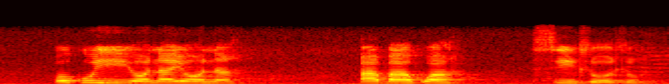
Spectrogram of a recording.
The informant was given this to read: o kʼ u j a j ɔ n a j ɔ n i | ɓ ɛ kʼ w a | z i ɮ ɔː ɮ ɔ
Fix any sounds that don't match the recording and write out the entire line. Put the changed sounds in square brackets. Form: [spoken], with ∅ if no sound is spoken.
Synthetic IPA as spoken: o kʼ u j [i] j ɔ n a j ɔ n [a] | ɓ [a] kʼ w a | [s] i ɮ ɔː ɮ ɔ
